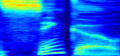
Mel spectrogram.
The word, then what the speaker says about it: cinco: Notice how the C in cuatro sounds like a K, but in cinco it sounds like an S?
